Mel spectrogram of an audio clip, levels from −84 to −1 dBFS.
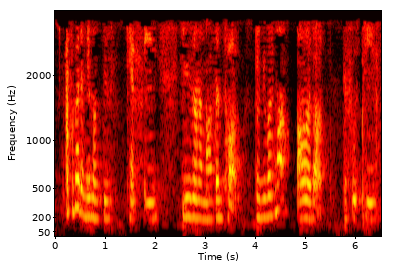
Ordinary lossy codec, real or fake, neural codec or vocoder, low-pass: MP3, 16 kbps; fake; codec, 44.1 kHz, 2.6 kbps, DAC; 3.6 kHz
